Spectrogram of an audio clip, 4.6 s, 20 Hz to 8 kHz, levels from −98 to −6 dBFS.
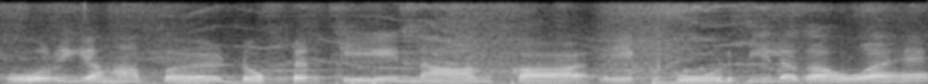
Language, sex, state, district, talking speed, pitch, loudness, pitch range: Hindi, female, Punjab, Pathankot, 170 wpm, 250 Hz, -15 LUFS, 215-275 Hz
